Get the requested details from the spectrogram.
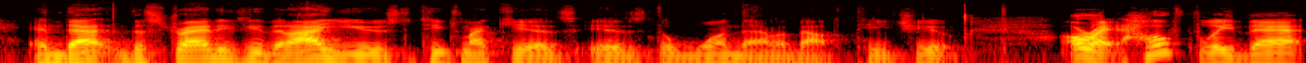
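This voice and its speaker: A man speaks with a Southern US accent at a medium pitch. His intonation is lively and his pace moderate. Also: very clean recording, silent background. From US South. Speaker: concert pianist and piano teacher. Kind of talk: tutorial. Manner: casual, with frequent fillers.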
